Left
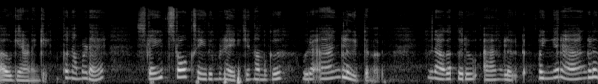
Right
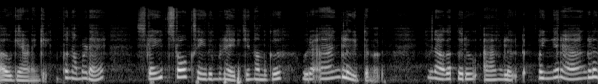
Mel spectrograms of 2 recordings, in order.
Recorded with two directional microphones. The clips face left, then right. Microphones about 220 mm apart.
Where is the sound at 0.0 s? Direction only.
45° right (ahead or behind).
